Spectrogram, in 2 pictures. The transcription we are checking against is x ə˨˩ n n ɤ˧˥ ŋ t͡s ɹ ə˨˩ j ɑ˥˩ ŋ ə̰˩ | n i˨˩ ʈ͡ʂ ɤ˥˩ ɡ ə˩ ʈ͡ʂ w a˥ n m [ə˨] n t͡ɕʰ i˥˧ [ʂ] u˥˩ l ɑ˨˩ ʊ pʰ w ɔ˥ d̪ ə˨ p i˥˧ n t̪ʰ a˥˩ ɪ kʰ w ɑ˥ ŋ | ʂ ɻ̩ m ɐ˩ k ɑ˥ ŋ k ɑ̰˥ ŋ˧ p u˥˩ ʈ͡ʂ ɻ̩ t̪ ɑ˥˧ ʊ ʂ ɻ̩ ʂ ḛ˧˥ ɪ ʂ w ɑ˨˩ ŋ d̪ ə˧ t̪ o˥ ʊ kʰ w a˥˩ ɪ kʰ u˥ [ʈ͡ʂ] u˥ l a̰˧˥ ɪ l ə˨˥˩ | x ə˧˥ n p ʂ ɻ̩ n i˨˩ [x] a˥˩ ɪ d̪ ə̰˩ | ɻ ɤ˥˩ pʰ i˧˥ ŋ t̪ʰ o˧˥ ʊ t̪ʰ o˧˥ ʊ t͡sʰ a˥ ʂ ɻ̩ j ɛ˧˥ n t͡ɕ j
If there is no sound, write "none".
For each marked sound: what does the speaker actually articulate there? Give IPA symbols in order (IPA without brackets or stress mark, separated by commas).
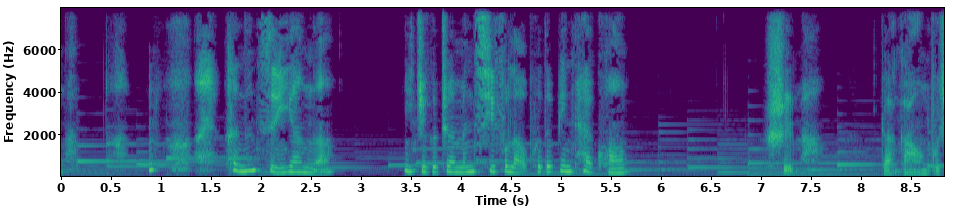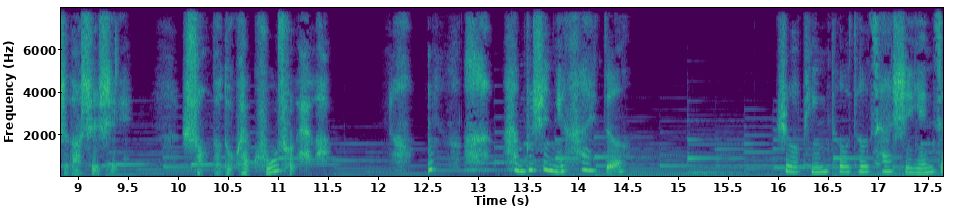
ə˧˥, f, ʈ͡ʂʰ, x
